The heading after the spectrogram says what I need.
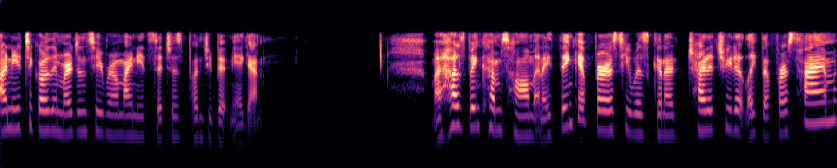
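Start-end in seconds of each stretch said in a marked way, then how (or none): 0.0-2.6 mock hysterical sobbing, pleading tone. Retelling a call to the husband after a dog bite: imitating hysterical crying. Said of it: "trying to talk through hiccups almost, like hiccups of crying".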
